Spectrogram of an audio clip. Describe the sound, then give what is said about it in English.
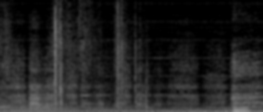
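A man pants hard after running through the woods with a rifle in hand, a few harsh, breathy gasps rising and falling over a low, sustained musical drone. “He stumbles, pushes himself back up, and continues running. After a few more yards, he bends over to catch his breath.”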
